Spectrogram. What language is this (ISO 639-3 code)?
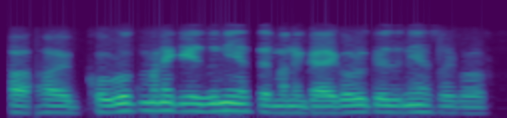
asm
